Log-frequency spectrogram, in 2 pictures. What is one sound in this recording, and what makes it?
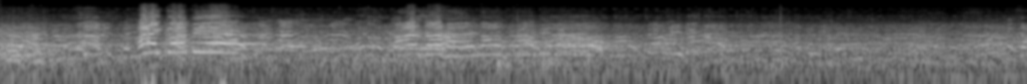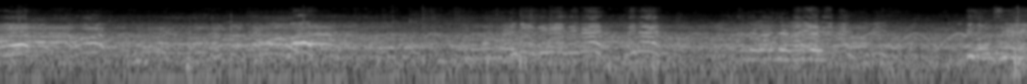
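Men shout sharply close by.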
